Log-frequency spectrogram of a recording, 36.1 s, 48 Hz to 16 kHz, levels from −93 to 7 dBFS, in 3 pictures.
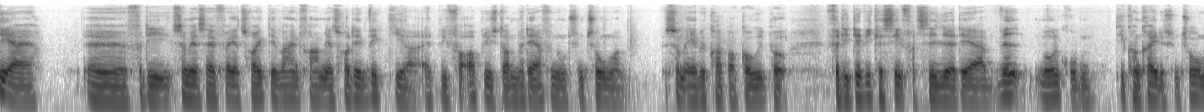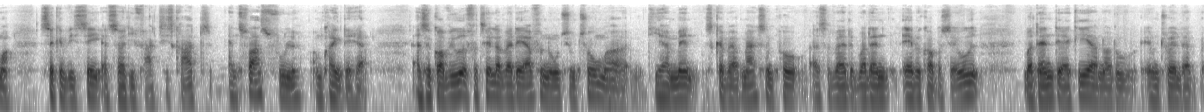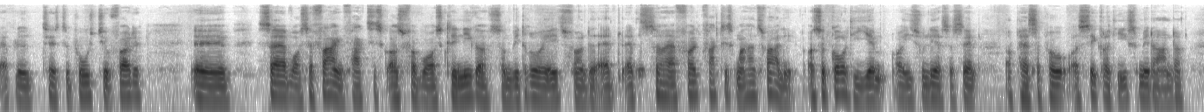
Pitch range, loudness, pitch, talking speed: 90-105 Hz, -22 LUFS, 95 Hz, 240 wpm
